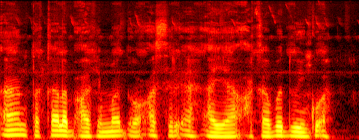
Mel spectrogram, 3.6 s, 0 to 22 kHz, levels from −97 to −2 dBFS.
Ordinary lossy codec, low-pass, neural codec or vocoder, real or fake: none; none; none; real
